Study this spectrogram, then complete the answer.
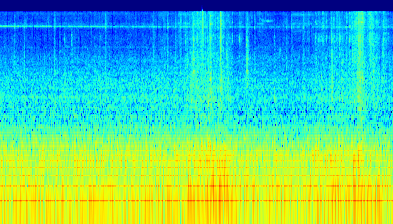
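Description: A heavy truck passes close by in the other direction.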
